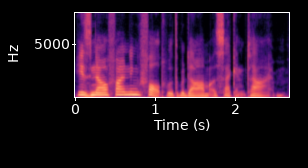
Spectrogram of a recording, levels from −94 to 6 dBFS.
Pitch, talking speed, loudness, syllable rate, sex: 210 Hz, 225 wpm, -16 LUFS, 5.3 syllables/s, female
